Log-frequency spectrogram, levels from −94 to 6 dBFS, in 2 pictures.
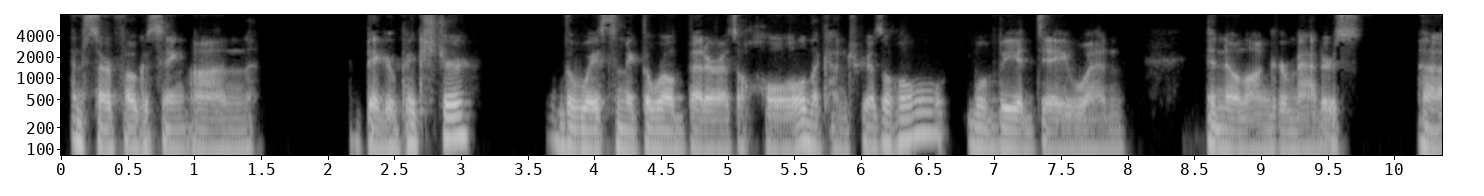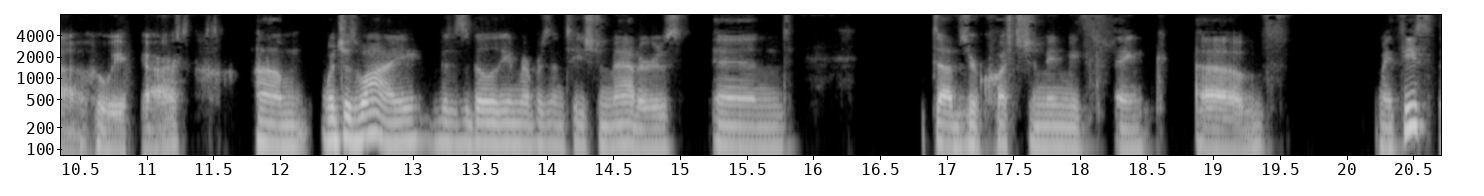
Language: English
